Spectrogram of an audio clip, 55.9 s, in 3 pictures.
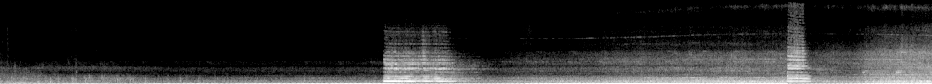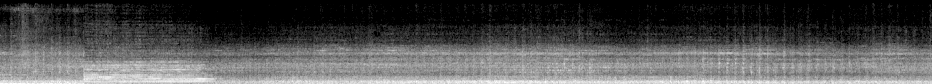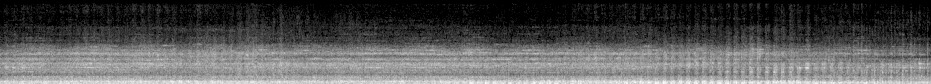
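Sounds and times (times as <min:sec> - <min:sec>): train wheels clickety-clack: 0:00.0 - 0:04.8, 0:10.2 - 0:55.9
diesel locomotive engine: 0:00.0 - 0:55.9
train horn: 0:07.6 - 0:10.0, 0:15.6 - 0:16.7, 0:20.3 - 0:23.2.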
